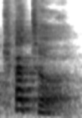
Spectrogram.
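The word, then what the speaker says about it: Keter: tongue k-e-t-h-u-r that's how they spell it it's ketta and keta is the realm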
